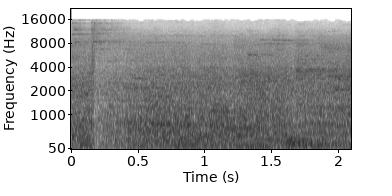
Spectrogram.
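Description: Steady, loud background din of a busy gym, a dense noise with no clear words or tune in it.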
